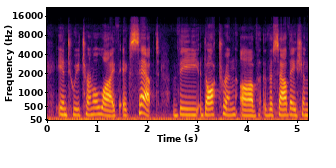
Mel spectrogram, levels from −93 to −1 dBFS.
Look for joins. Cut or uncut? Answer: uncut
